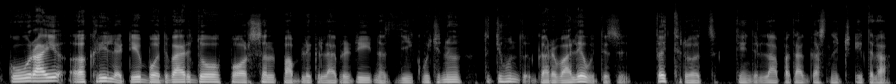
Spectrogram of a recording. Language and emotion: Kashmiri, neutral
